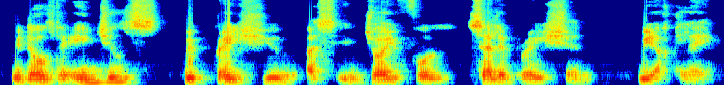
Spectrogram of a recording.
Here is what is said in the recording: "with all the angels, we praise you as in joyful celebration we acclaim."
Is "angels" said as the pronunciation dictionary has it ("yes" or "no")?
no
